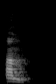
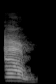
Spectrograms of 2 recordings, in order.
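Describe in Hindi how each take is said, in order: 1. इस शब्द में स्वर छोटा और हल्का है। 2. इस शब्द में स्वर पूरा और साफ़ है। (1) "वीक फॉर्म में वही शो आ जाएगा अम अम" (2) "स्ट्रांग में तो कहा जाएगा एम"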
